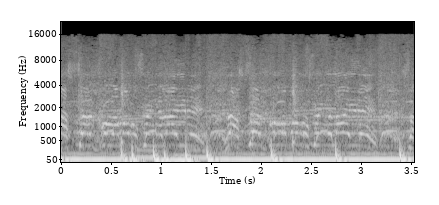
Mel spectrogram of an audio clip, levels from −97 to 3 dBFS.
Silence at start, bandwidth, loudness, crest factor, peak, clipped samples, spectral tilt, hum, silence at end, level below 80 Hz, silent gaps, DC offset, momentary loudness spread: 0 s; 16.5 kHz; -14 LUFS; 8 dB; -4 dBFS; under 0.1%; -4 dB/octave; none; 0 s; -14 dBFS; none; under 0.1%; 1 LU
